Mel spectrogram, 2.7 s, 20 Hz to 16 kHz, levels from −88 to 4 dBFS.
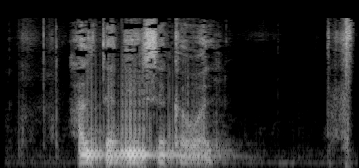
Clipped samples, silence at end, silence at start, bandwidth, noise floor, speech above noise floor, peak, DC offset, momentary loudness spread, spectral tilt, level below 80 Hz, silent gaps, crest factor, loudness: under 0.1%; 0.05 s; 0.55 s; 11.5 kHz; -67 dBFS; 46 dB; -2 dBFS; under 0.1%; 18 LU; -3 dB/octave; -54 dBFS; none; 22 dB; -19 LUFS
